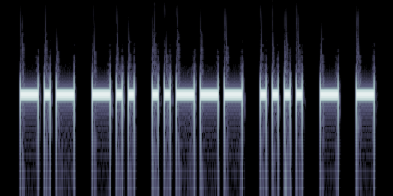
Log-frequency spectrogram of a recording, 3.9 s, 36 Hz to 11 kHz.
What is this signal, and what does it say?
Morse code, heard as a keyed tone, about 20 wpm, 700 Hz. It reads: KD2HTT
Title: USA Callsign DE Callsign - 6 Characters - 20wpm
